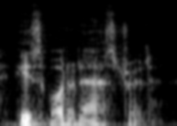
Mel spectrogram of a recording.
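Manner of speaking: ordinary delivery, nothing marked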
